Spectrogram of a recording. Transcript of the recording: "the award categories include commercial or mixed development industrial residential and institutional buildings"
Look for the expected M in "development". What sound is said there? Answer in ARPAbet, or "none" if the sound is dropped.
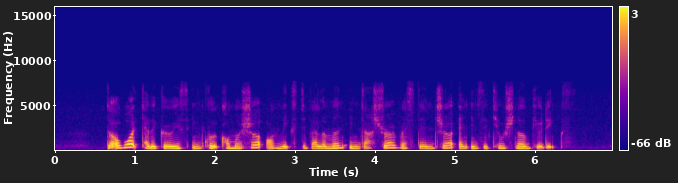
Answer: M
